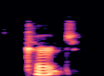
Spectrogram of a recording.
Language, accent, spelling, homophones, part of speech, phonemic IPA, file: English, Southern England, curt, Kurt, adjective / verb, /kɜːt/, LL-Q1860 (eng)-curt.wav
- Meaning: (adjective) 1. Brief or terse, especially to the point of being rude 2. Short or concise; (verb) To cut, cut short, shorten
